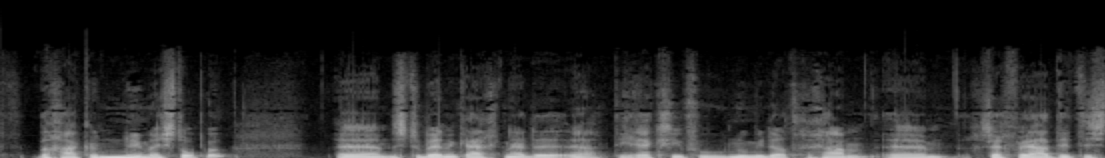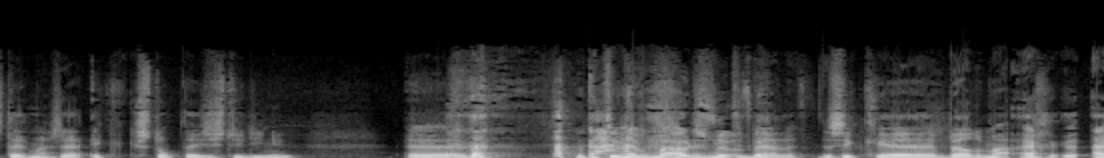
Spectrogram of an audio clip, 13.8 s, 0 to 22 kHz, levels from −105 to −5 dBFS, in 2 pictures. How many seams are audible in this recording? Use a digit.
0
